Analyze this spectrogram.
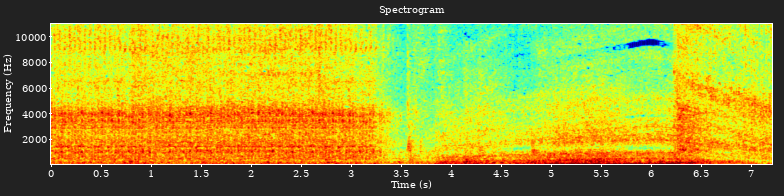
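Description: A bus engine hums steadily from inside the bus.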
